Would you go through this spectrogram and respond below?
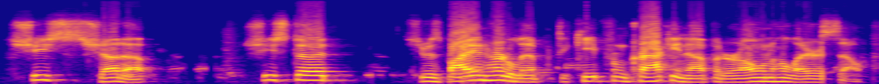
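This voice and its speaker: A man narrates a children's book out loud. His voice is mid-pitched, and he tells the story in the first person as a storybook reader. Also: a little slow, low-quality recording. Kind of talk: read-aloud story narration.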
